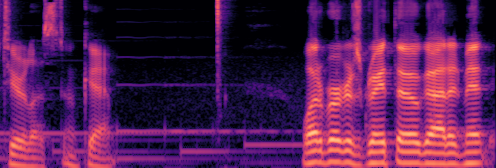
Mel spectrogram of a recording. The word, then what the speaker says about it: Whataburger: It's Whataburger. Like, oh wow, what a burger.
